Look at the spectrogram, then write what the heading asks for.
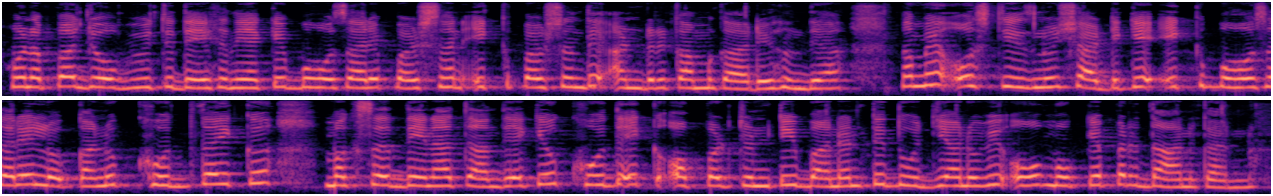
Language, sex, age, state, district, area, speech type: Punjabi, female, 18-30, Punjab, Rupnagar, rural, spontaneous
